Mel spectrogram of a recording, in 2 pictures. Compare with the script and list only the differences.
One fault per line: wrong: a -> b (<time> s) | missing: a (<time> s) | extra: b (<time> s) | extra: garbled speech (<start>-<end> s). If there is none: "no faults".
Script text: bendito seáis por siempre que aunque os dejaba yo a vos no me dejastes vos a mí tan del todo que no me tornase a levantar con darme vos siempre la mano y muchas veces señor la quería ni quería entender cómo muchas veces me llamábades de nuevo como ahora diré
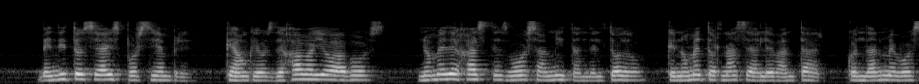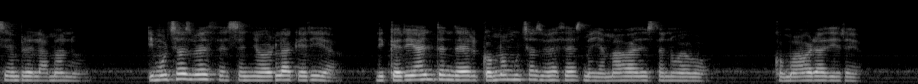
no faults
